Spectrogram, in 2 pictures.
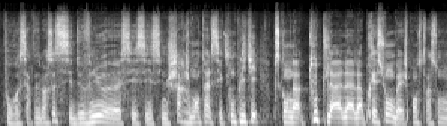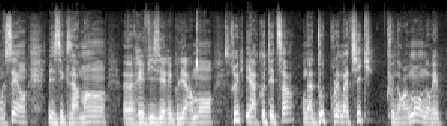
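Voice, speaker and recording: A man's voice: mid-range voice, quick pace, hardly any pauses. A young man, guest on a TV talk show, explaining his charity with many fillers and restarts. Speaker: guest, association co-founder. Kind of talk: TV studio interview.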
